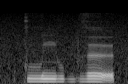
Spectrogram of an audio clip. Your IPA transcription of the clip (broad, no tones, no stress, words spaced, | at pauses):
kuɲu bʱə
